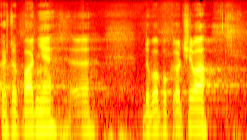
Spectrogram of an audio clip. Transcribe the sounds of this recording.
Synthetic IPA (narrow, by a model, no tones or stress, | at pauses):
kaʒdo̞paːdɲɛ | dobapokɾot͡ʃɪla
